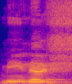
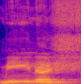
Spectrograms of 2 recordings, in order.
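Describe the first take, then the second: Both takes have the same delivery.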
